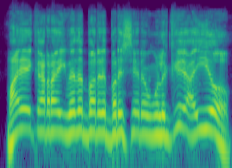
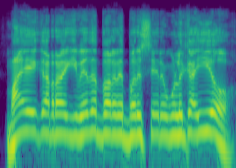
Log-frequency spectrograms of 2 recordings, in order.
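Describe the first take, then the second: Both takes have the same delivery.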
